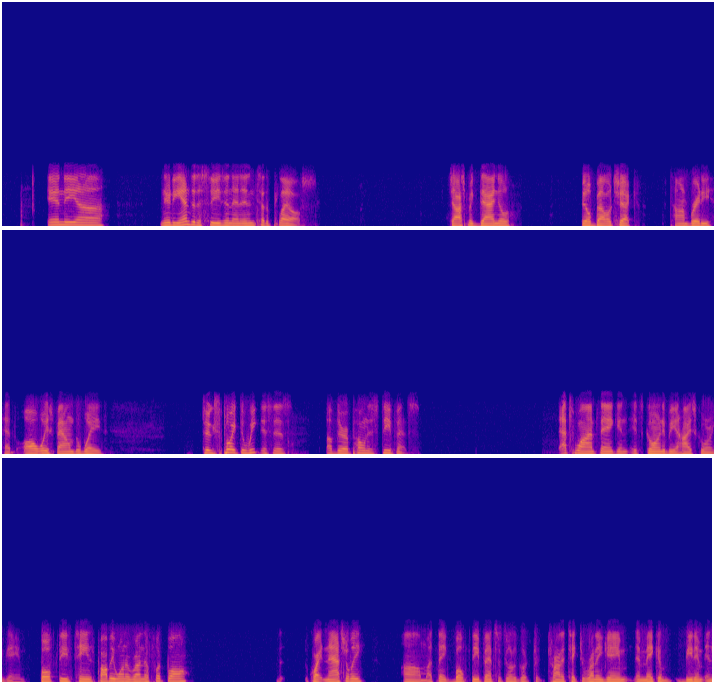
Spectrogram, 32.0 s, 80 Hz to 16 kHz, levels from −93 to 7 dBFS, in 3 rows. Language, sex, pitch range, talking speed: English, male, 125-160 Hz, 145 wpm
